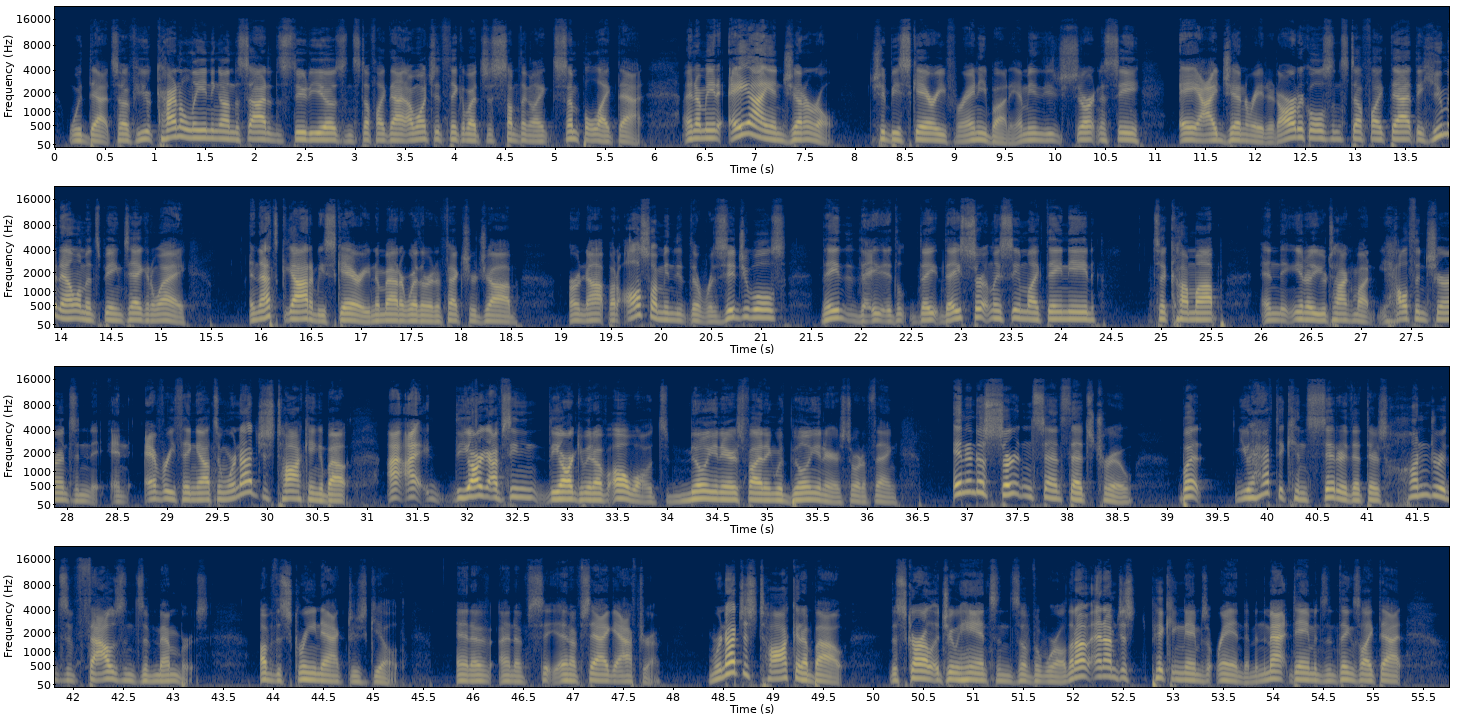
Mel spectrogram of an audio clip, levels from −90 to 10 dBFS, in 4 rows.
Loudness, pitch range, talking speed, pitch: -24 LUFS, 130-165 Hz, 205 wpm, 150 Hz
